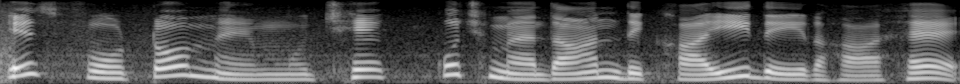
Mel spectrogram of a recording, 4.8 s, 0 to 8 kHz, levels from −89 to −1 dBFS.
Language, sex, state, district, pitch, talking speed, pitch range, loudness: Hindi, female, Madhya Pradesh, Katni, 210 Hz, 125 wpm, 180-270 Hz, -20 LUFS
